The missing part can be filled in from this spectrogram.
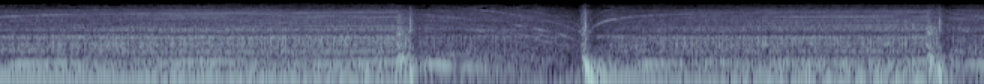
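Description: Starter spins up to a steady high whine, is cut and spins down, then runs up again smoothly; even and healthy.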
